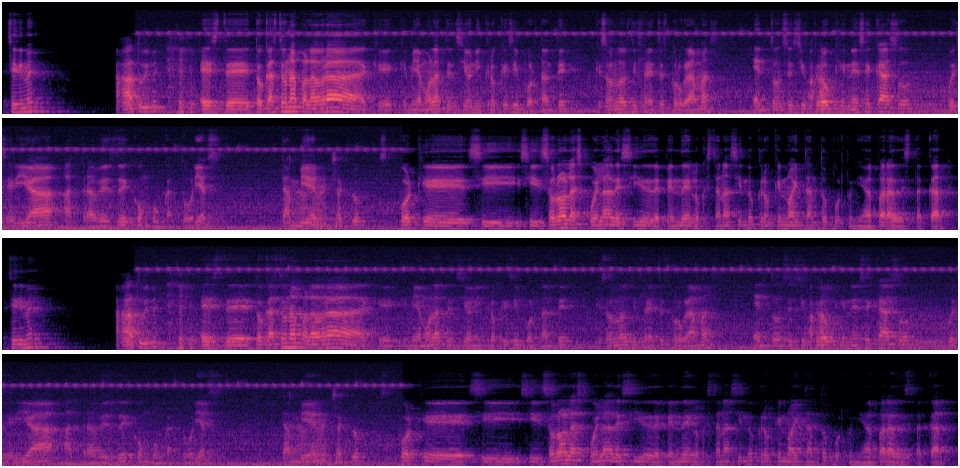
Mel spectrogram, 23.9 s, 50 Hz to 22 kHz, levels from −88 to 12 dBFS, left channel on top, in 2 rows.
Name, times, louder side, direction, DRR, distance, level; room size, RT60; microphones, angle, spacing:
voice 1, 0.1-0.4 2.5-8.9 9.4-11.4 11.8-14.7 15.4-16.0 16.7-23.7, left 4 dB, 60° left, 8 dB, 0.8 m, -32 dB
voice 2, 1.4-2.4 7.8-8.1 10.1-10.3 15.6-16.4, left 2 dB, 10° left, 1 dB, 0.5 m, -34 dB
sound 1, 1.6-17.0, equal, 5° right, 0.9 m, -42 dB
11.5 x 7.3 x 3.8 m, 0.78 s
head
